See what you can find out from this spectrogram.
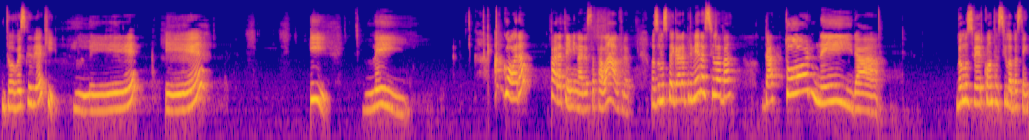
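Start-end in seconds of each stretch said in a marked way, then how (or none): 1.5-8.2 "L E I" in held letters with gaps, then "Lei"; slow spelling. Shown as a demonstration. Teacher writing the syllable lei, "L E I" spelled slowly. 15.2-17.6 "torneira" stretched very slowly on every syllable; drawn-out word. Shown as a demonstration. Teacher introducing the next word to pupils, "torneira" stretched out.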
